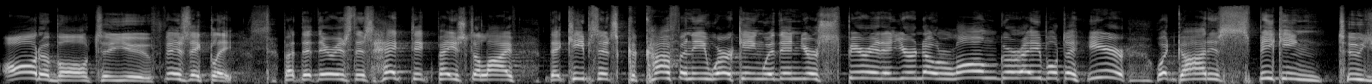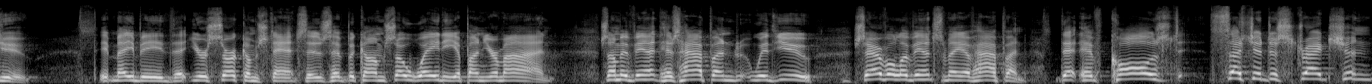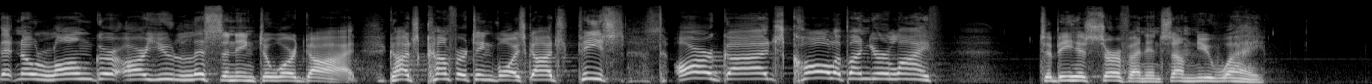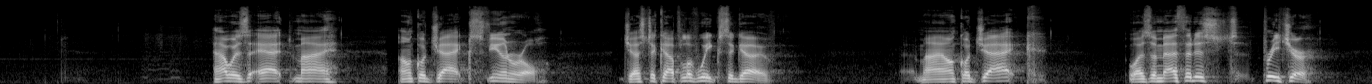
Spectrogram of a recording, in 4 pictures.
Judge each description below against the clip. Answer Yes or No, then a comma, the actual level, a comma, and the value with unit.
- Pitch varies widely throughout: Yes, wide, 6.7 semitones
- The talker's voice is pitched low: No, high, 210 Hz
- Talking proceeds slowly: Yes, slow, 120 wpm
